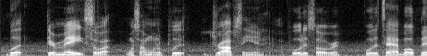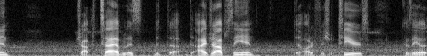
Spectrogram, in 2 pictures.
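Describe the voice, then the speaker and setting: A man's voice: on the low side, a little hiss or hum. A man in his forties casually reviewing his own experience in a vlog, rambling with frequent restarts and fillers. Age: 40s. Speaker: vlogger.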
